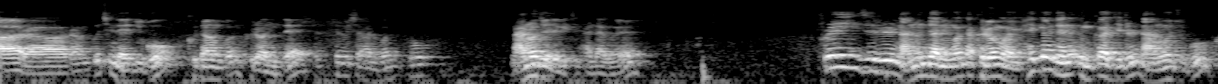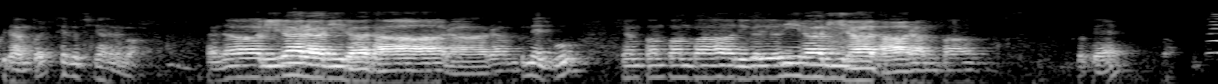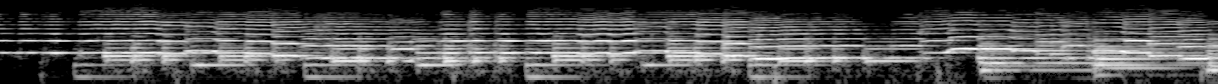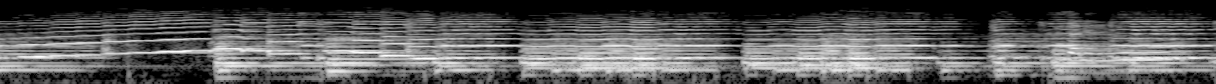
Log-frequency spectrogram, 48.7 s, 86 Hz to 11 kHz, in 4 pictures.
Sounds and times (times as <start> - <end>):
Speech: 0.0 - 4.4, 5.1 - 6.5, 8.2 - 13.6, 14.2 - 22.1, 23.0 - 23.5, 47.1 - 48.7
Classical music: 24.2 - 48.7
Violin, fiddle: 24.2 - 48.7.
